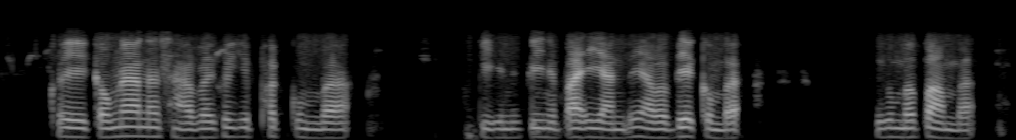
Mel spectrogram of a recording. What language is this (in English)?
Manipuri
